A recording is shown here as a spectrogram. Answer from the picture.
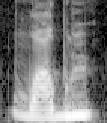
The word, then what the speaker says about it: Wawel: Number five, the ghostly gathering of kings at Wawel Castle. – At Wawel? – I think it's W. – Did you say Wawel? – Wawel. W-A-W-E-L.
